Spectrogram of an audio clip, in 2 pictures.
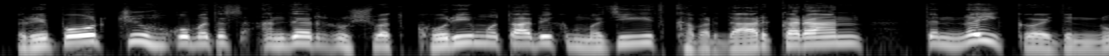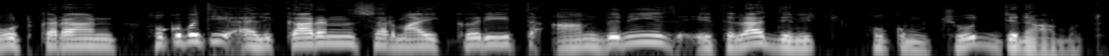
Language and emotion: Kashmiri, neutral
